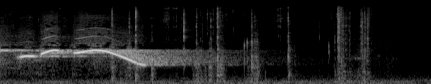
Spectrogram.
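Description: A high whistle holds one tone, wavers, then slides down in pitch about a second in and fades out. Scattered small clicks follow as a metal pick works at a lock.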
